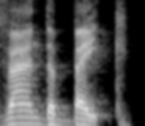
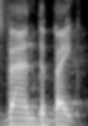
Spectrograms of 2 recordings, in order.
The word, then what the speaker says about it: Van de Beek: has confirmed it's pronounced bake is in bake off like baker cake it's van der beek please stop saying van der beek like the dutch have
